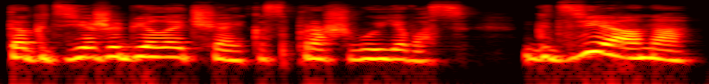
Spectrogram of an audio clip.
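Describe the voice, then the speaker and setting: A woman's voice: mid-range voice, fairly even intonation, a little slow, natural voice. A woman voicing a stern male headmaster in a storybook reading. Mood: bewildered. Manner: stern, commanding.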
